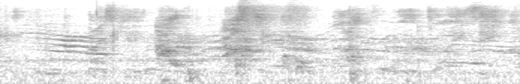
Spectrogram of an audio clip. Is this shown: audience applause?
no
